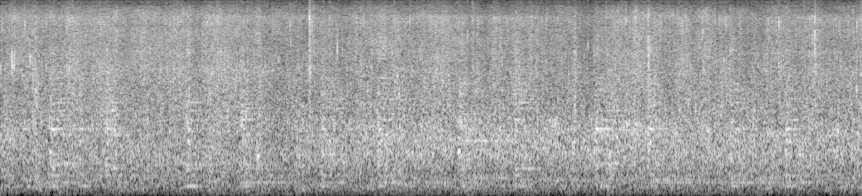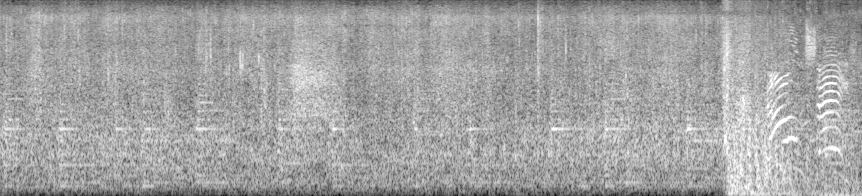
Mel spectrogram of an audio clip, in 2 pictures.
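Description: A Viking longship sailing on the sea in Assassin's Creed Valhalla: continuous rushing water and wind against the hull, steady and fairly loud, with a voice calling out near the end.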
